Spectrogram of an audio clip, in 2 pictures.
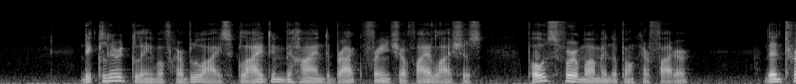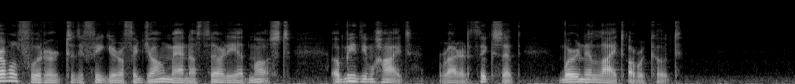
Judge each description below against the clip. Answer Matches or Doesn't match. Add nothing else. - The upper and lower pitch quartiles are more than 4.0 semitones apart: Matches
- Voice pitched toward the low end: Matches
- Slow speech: Doesn't match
